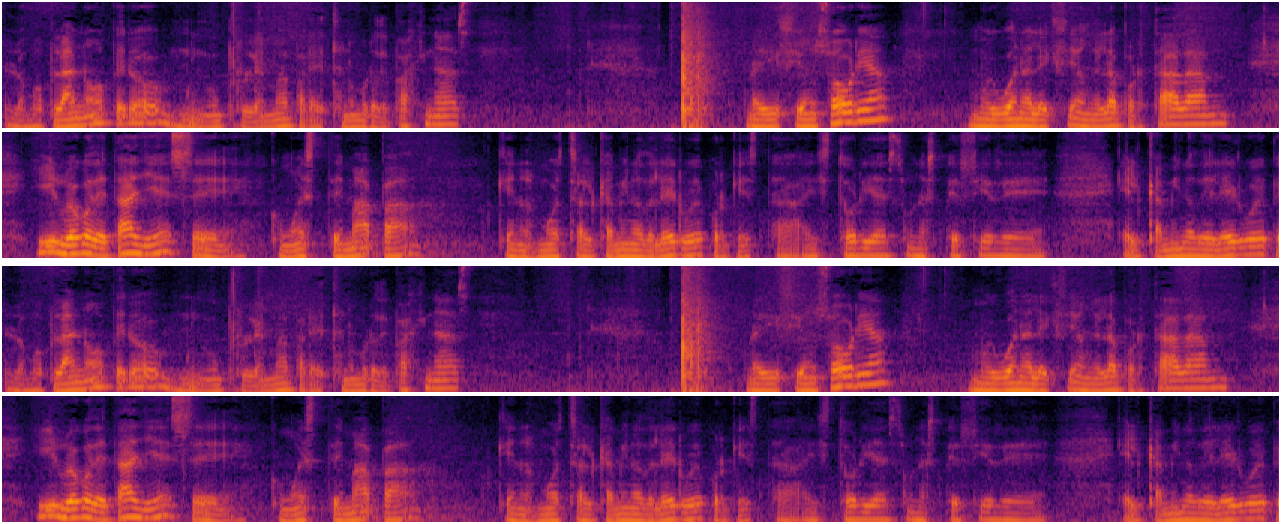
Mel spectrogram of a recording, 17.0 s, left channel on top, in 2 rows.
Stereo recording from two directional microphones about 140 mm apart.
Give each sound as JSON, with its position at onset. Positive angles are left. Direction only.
{"t": 0.0, "sound": "speech", "side_deg": 15}
{"t": 4.9, "sound": "speech", "side_deg": 20}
